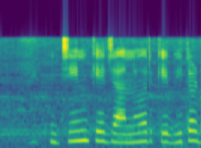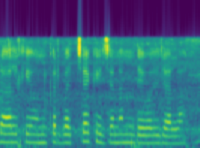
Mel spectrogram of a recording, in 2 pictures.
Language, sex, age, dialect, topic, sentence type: Bhojpuri, female, 18-24, Western, agriculture, statement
